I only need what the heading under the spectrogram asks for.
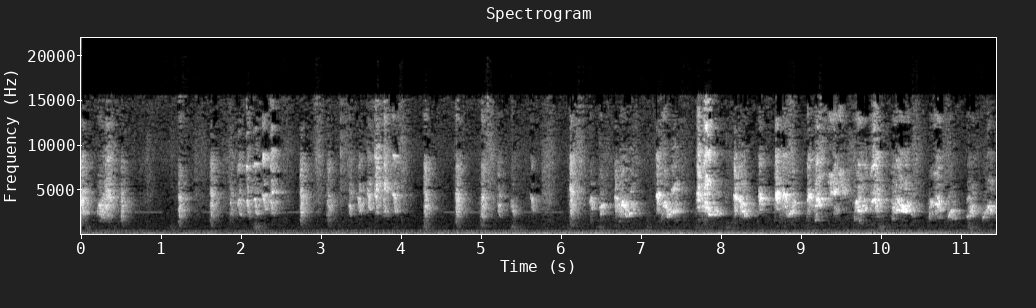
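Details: Long-tailed shrike singing a chattering imitation of other birds, used as a lure for bird trapping; rapid, dense harsh notes and squawky bursts run almost nonstop, with a constant low rumble in the background.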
